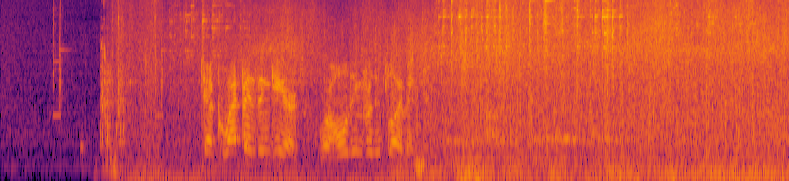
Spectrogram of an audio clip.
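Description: Wind rushes loudly past a skydiver in free fall.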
